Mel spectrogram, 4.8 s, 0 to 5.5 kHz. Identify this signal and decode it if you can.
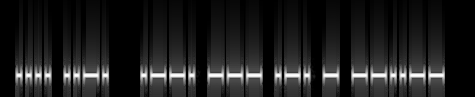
Morse code, heard as a keyed tone, about 25 wpm, 600 Hz. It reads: HF PORT,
